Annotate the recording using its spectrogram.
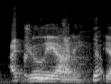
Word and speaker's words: Giuliani: Is that how we say his name? Giuliani? – Yeah. – Giuliani. Yep.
